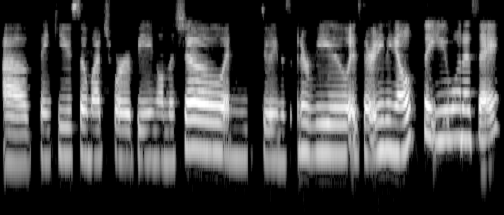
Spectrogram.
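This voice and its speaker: A woman's voice: mid-range voice, moderate pace, gravelly, a little mellow, dry recording, dull audio. A woman co-hosting a podcast in casual chat, speaking in an effusive, encouraging way. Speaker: podcast co-host. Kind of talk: casual interview chat with plugs.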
